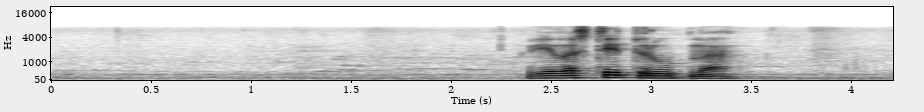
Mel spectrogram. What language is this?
Nepali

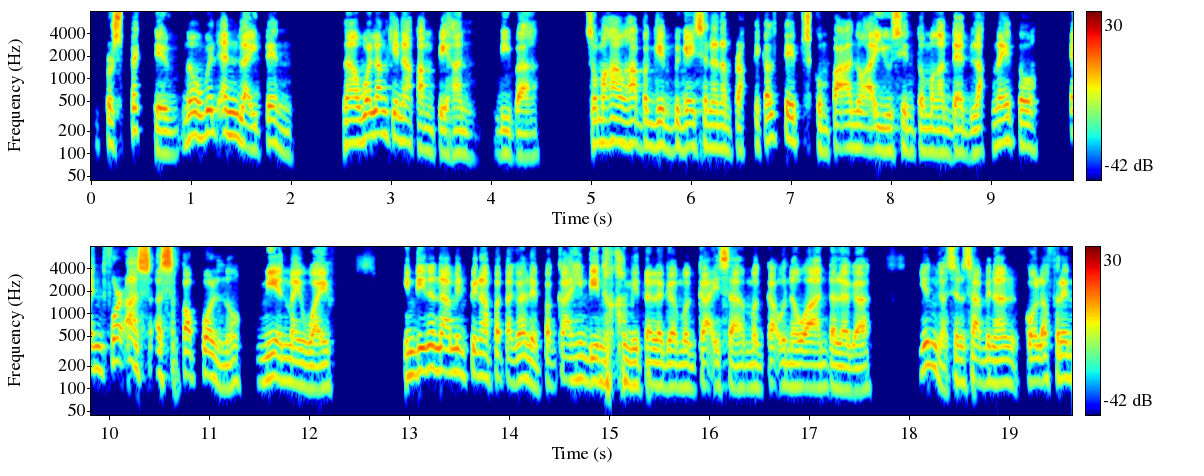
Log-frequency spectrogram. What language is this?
Filipino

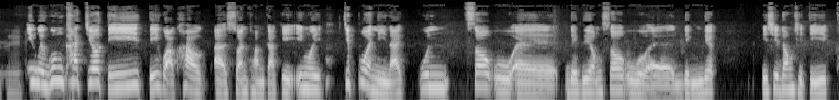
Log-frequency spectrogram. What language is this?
Chinese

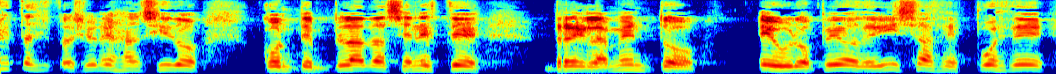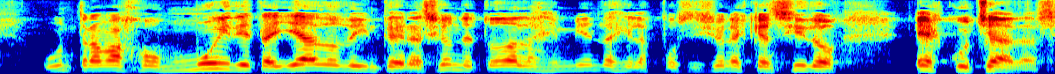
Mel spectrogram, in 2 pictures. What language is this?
Spanish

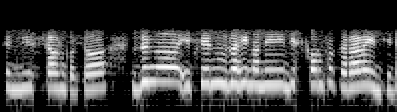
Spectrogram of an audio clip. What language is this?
Bodo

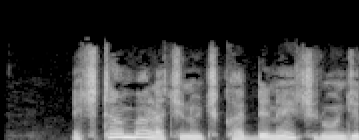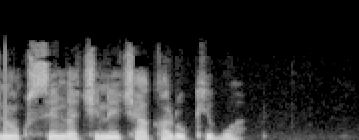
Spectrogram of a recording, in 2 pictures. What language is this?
Ganda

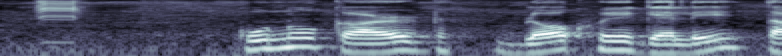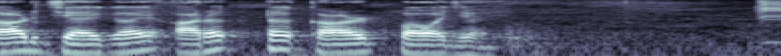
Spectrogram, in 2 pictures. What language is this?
Bangla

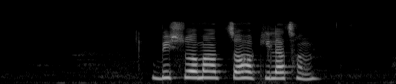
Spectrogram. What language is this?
Nepali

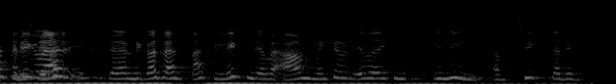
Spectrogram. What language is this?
Danish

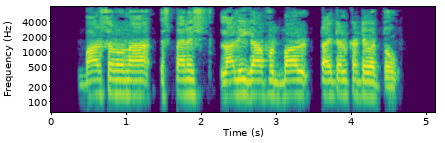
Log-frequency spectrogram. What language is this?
Sindhi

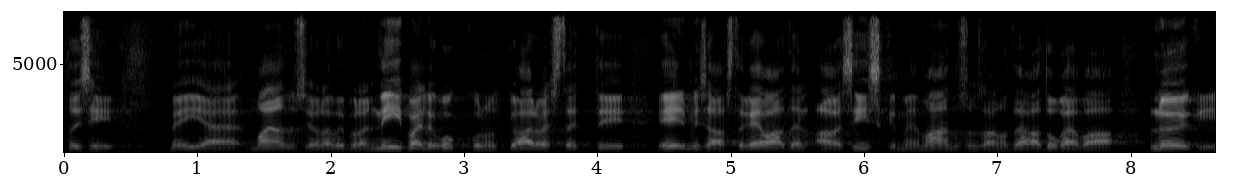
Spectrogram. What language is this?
Estonian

